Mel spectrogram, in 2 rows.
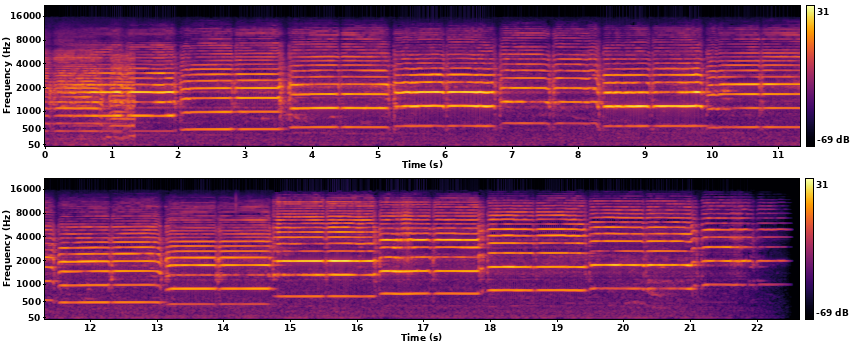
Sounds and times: Violin, fiddle: 0:00.0 - 0:22.6.

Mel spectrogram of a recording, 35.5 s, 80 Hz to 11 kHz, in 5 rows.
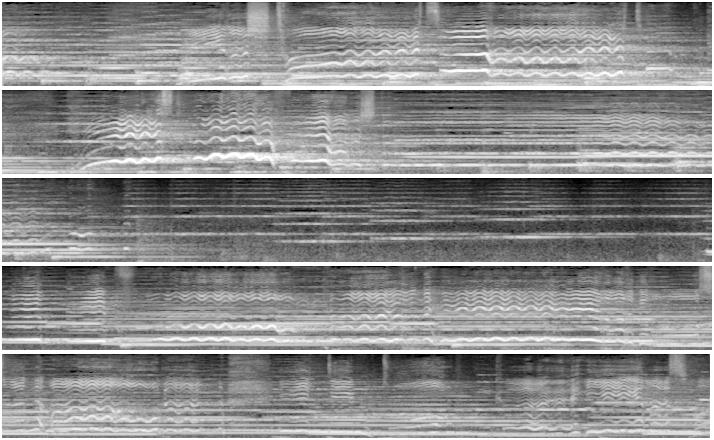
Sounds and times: Opera: 0:00.0 - 0:35.4
Orchestra: 0:00.0 - 0:35.4.

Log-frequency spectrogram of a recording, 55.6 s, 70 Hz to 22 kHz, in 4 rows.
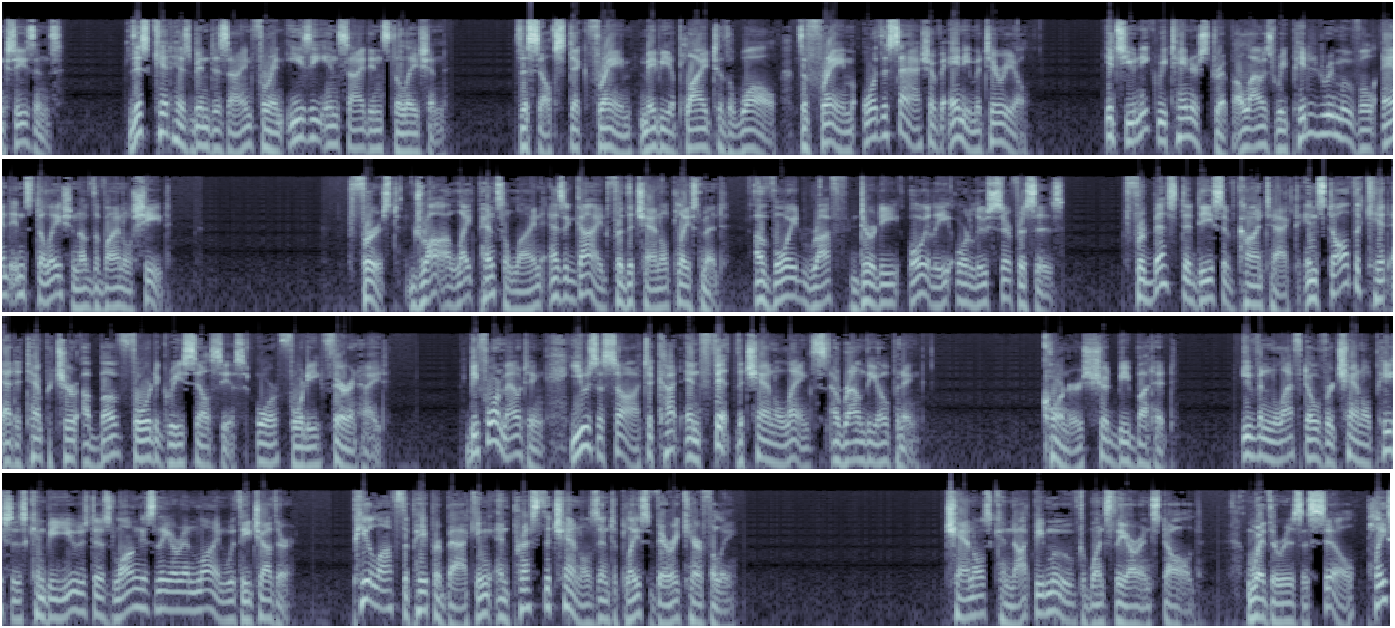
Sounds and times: Speech: 0:00.0 - 0:04.5, 0:05.2 - 0:10.4, 0:11.0 - 0:15.7, 0:17.4 - 0:24.6, 0:25.2 - 0:31.7, 0:32.4 - 0:37.1, 0:38.2 - 0:39.6, 0:40.2 - 0:49.1, 0:51.1 - 0:55.6.

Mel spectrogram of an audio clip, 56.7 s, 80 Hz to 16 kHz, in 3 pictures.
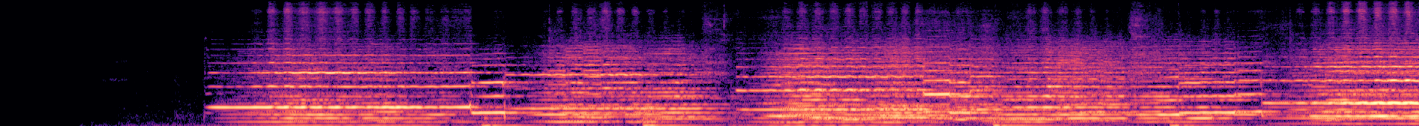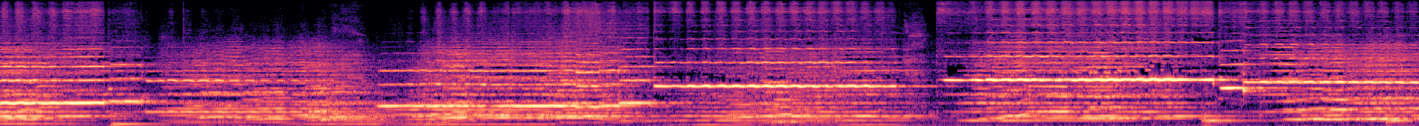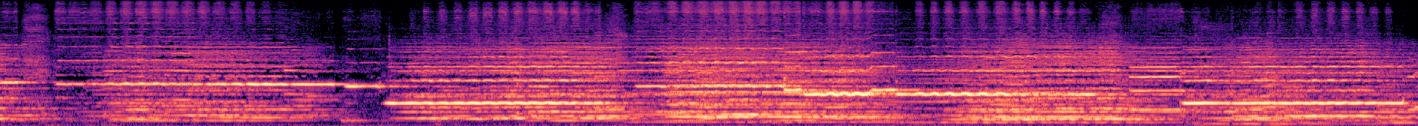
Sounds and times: Flute: 0:02.4 - 0:56.7.

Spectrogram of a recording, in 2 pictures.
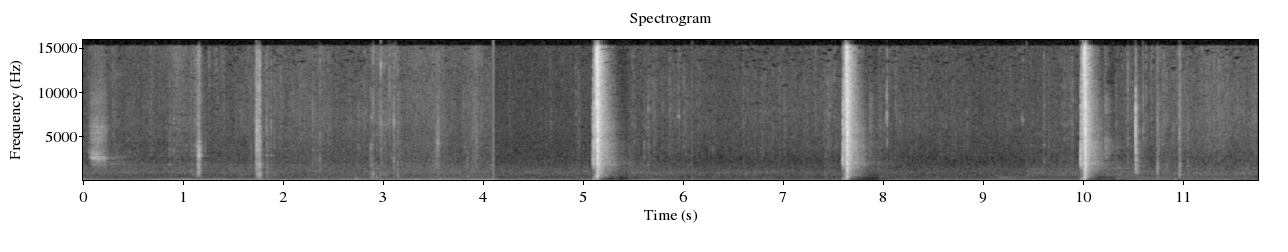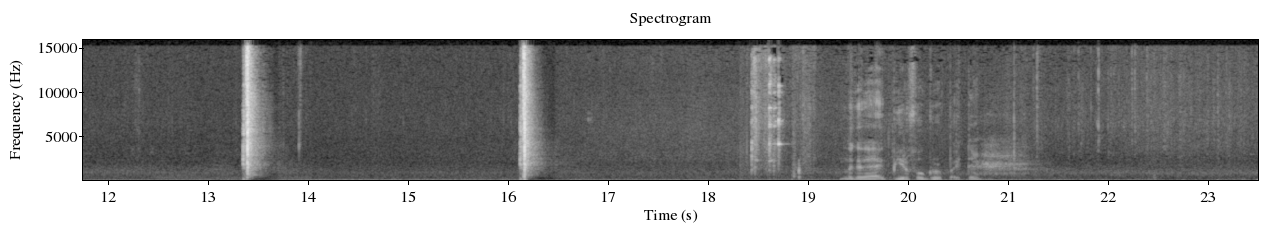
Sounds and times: Cap gun: 0:05.1 - 0:05.4, 0:07.6 - 0:07.9, 0:10.0 - 0:10.3, 0:13.3 - 0:13.7, 0:16.1 - 0:16.4.

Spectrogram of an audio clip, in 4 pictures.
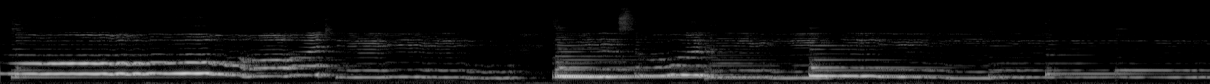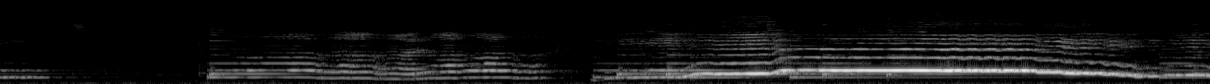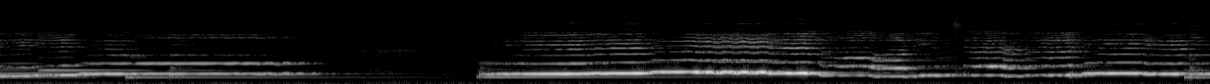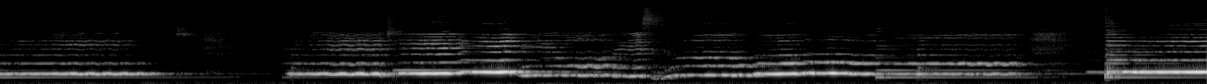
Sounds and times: Pizzicato: 0:00.0 - 0:13.2, 0:13.8 - 0:28.1, 0:28.8 - 0:48.3
Harp: 0:00.0 - 0:48.3.

